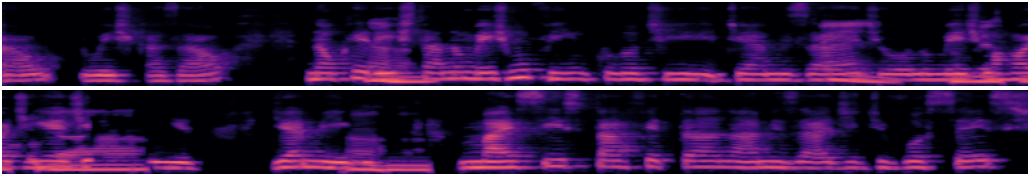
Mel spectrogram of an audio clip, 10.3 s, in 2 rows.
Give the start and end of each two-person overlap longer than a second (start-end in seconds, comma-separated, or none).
4.1-5.5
